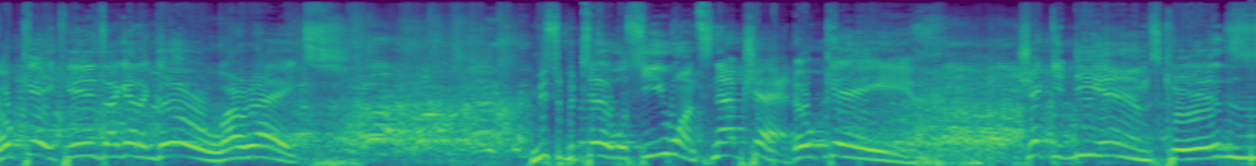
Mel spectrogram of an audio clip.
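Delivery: high, hasty cheerful farewell; teacher bluffing a quick exit to the kids, high and hasty; hurried goodbye. Retold or imitated. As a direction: rush out pretending all is fine. Hurried exit after boss fires him.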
